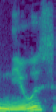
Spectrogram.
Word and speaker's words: Nyuz: So my company News, it's spelled NYUZ.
